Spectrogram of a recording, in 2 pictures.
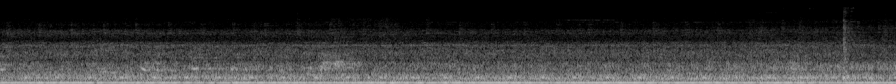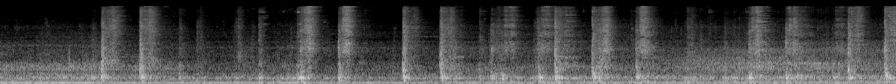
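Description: A diesel train engine rumbles as it approaches and passes close by.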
